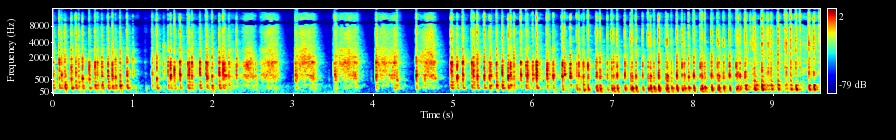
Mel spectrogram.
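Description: Long acrylic nails rapidly tap and scratch the faces of a medium printed cardboard Breakfast Essentials box held in the hand. Quick, dry, papery clicks run almost continuously, broken between about three and five seconds by short bursts of rasping scratches separated by brief silences. The fast tapping then resumes to the end.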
